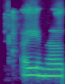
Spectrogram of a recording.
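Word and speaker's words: أين: Aina kan nggak ada alifnya nih. Jadi tidak usah dibaca panjang.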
